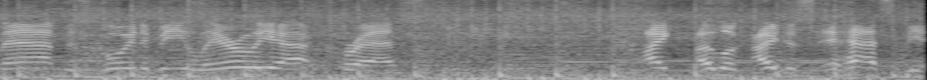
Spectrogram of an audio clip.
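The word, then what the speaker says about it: Lerilak: How do you say it? It's Laralac Crest.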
